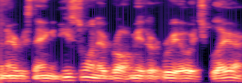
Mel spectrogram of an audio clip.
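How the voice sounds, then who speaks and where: A man's fairly low voice in a Louisiana accent, with monotone, flat intonation. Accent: Louisiana Southern US. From Louisiana, New Orleans. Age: 80s+. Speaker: retired bodybuilder and actor. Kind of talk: interview storytelling. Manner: halting, many fillers.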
